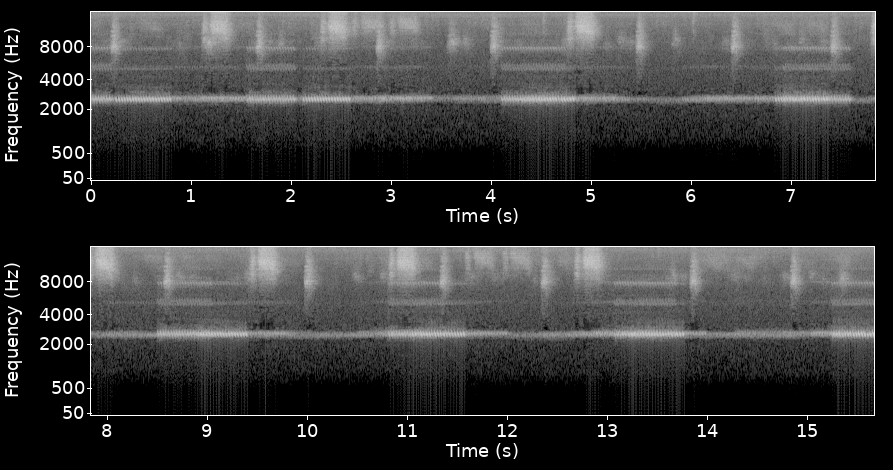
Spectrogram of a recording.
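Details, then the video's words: Crickets chirping in grass on a warm summer night in Bulgaria, recorded with a surround microphone: a steady high trill near one pitch, pulsing louder and softer every second or two, with brighter high clicks overhead. "Cricket Sounds - Crickets Chirping at Night"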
